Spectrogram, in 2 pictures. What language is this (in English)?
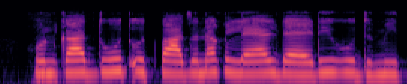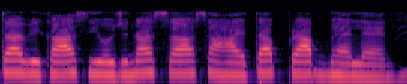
Maithili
